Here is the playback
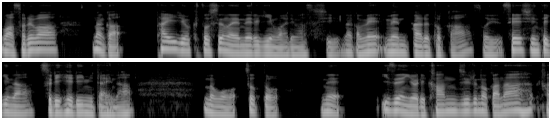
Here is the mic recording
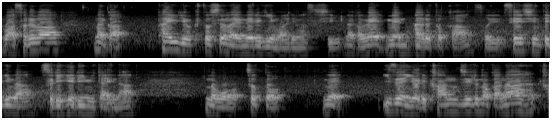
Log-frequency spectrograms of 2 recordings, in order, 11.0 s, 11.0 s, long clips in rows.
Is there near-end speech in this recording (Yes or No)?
No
